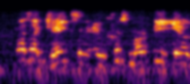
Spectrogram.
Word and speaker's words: Jakes: Joe Jakes, yes. Gotta say Jakes. You gotta give the French pronunciation.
